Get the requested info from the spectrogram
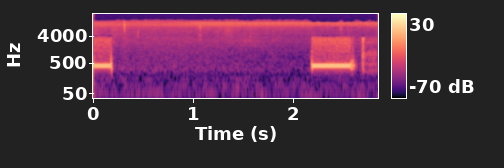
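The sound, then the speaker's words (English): A telephone rings in two short electronic tone bursts separated by about two seconds of near silence, the second burst followed by a quick click as if the call is picked up. “It's clearly his voice that he's listening to when he answers the phone.”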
